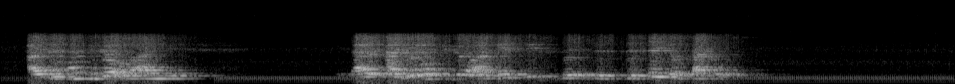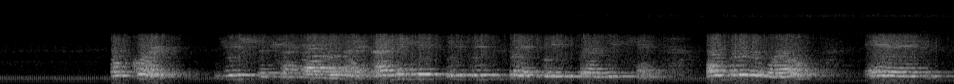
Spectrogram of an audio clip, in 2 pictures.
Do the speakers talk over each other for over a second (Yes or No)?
No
